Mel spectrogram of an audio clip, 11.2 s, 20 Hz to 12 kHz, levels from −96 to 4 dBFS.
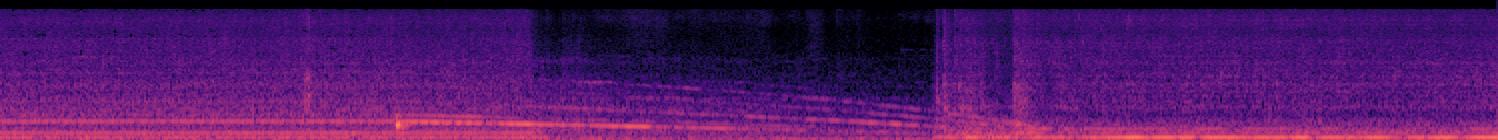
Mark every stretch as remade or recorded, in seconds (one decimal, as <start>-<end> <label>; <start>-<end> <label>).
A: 0.0-11.2 recorded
